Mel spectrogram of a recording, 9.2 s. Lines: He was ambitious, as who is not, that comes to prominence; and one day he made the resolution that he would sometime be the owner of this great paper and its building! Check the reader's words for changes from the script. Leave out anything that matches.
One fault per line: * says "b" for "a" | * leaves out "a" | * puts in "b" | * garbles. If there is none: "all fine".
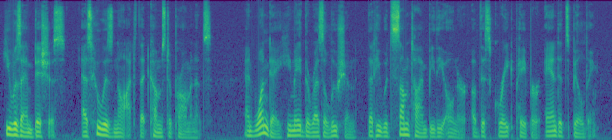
all fine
